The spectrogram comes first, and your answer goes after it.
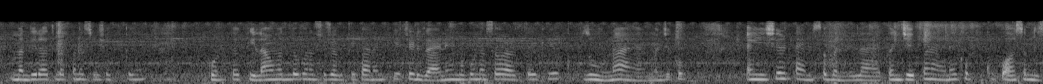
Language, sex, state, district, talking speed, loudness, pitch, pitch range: Marathi, female, Maharashtra, Dhule, 200 wpm, -26 LUFS, 225 Hz, 215-235 Hz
